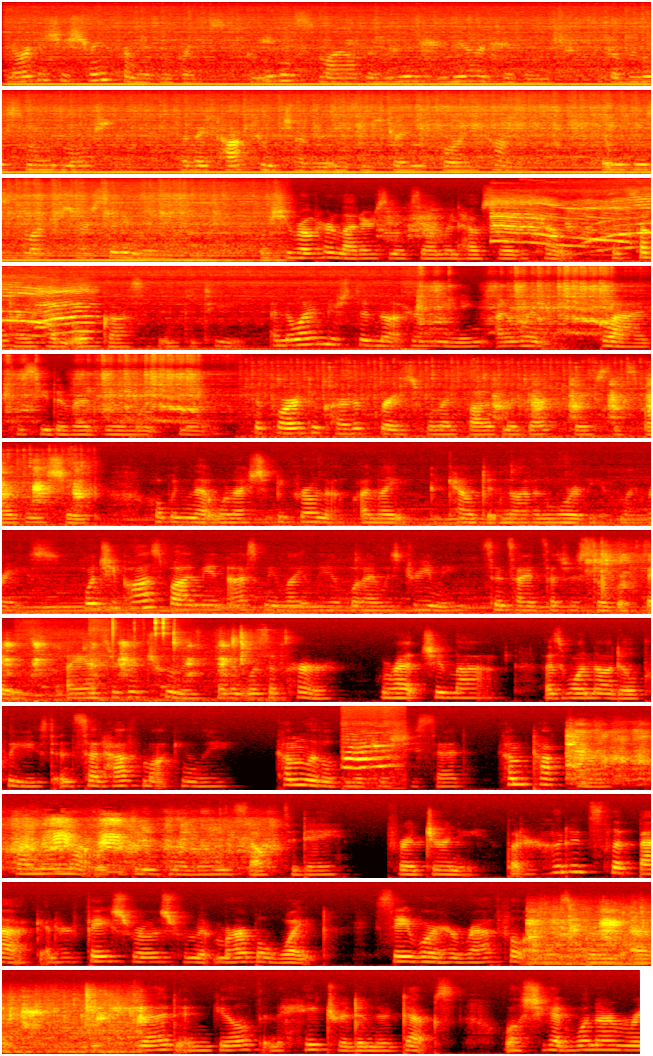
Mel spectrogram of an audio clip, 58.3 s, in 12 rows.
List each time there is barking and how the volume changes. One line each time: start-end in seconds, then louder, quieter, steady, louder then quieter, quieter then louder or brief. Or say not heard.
not heard.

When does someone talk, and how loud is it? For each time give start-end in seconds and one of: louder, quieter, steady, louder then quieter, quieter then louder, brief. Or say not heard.
0.0-58.2 steady.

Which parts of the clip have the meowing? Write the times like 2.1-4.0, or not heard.
13.3-15.3, 34.7-35.4, 41.5-42.0.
